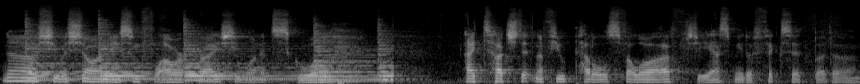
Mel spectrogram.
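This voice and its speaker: A man acting a harried small-town banker and father in a stage radio play, urgent and emphatic, halting when rattled. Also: on the high side, big pitch swings, over music. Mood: weary, bitter. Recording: echoey hall with background noise.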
